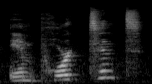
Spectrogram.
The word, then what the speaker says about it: important: Because important important important things. Important things. Glottle. Stop. No T. Important things. Important things. The t combines with the th.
